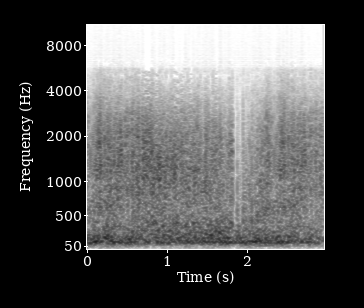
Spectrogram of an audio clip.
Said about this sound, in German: In der Tat rutschte die aufgewölbte Masse ein Viertel des Berges, die gesamte Nordseite, am Morgen dieses 18. Mai einfach ab. Und damit war der Weg für die angestaute Magmablase frei. Der Druck entlädt sich in einer gewaltigen Explosion.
